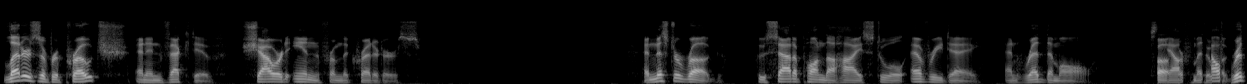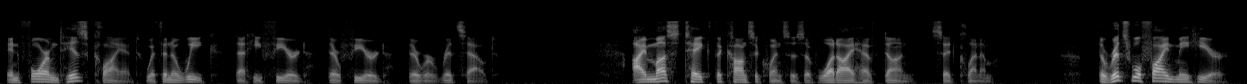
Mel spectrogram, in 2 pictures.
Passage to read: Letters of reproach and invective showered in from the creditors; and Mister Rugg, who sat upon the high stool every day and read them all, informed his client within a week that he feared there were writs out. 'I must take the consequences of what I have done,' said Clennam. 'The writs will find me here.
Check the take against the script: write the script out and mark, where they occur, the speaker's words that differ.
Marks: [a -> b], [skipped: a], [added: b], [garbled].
Letters of reproach and invective showered in from the creditors; and Mister Rugg, who sat upon the high stool every day and read them all, [garbled] informed his client within a week that he feared there [added: feared there] were writs out. 'I must take the consequences of what I have done,' said Clennam. 'The writs will find me here.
